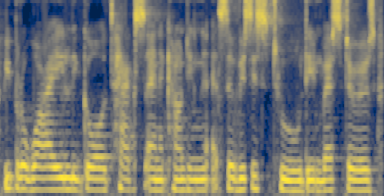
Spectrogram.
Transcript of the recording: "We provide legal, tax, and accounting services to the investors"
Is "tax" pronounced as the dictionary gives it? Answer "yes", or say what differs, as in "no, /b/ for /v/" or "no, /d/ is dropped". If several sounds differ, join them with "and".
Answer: yes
